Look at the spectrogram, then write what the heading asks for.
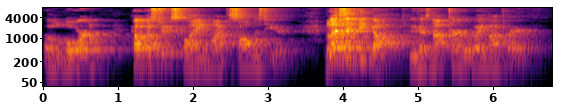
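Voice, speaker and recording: A man, a pastor, delivering a scripted devotional sermon in measured, emphatic phrases. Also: mid-range voice, expressive, fairly bright tone. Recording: very echoey hall, distant mic.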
